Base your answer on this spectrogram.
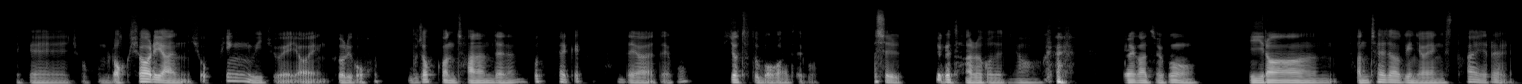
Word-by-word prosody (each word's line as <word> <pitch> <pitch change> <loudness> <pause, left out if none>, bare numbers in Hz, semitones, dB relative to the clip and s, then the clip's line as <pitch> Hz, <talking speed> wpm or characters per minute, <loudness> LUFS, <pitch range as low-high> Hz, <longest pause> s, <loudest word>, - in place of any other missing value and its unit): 이게 75 -1 -6
조금 80 0 -17
럭셔리한 85 - +5
쇼핑 155 - -4
위주의 85 -1 -4
여행 - - -3
그리고 - - 0
호 135 - -15 0.3
무조건 95 0 0
자는 85 0 +2
데는 85 +7 -3
호텔 130 -4 -3
깨끗한 130 -5 -13
데여야 85 -4 -1
되고 120 - -11 0.3
디저트도 105 -5 +2
먹어야 75 0 -1
되고 - - -15 0.5
사실 - - 0 0.3
되게 - - +6
다르거든요. 80 0 -2
그래 - - -11 0.7
그래 100 0 +4
가지고 90 -2 +1 0.5
이런 95 -3 +4 0.2
전체적인 90 -1 +2
여행 80 +1 -1
스타일을 90 +4 -3
90 Hz, 290 characters per minute, -27 LUFS, 80-105 Hz, 0.7 s, 되게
